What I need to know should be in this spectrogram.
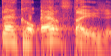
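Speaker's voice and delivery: mock high-pitched, shrieking woman's outburst. Retelling how a lady flipped out on him in the store, imitating her screaming. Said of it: "She just started screaming".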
